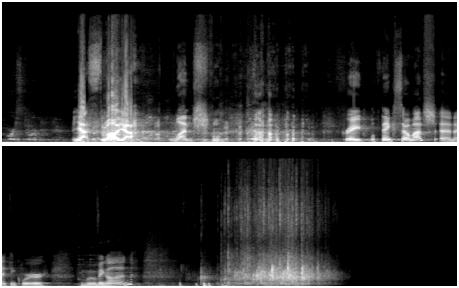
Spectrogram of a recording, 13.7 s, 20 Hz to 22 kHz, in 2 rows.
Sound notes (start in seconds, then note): 3.2 laughs; 9.8 audience applauds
